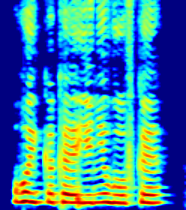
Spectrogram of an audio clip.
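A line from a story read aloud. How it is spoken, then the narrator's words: Young woman laughing. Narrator (Russian): рассмеялась темноволосая девица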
